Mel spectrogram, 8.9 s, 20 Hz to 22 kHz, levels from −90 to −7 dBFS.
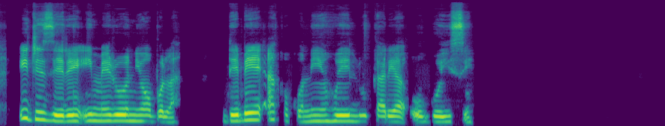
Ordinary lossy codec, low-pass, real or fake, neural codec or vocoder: none; 19.8 kHz; real; none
